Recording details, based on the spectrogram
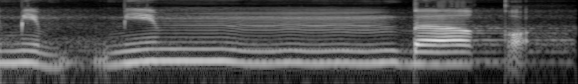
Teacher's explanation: nah nun sukun bertemu dengan ba ini dinamakan dengan iqlab maka nun-nya sudah jelas dibalikkan kepada bunyi mim · terbentuk suara yang mendengung lebih kurang 2 harokat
